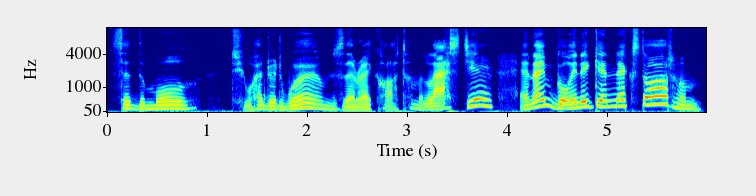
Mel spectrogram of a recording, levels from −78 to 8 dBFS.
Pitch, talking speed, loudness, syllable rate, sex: 170 Hz, 170 wpm, -20 LUFS, 4.1 syllables/s, male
